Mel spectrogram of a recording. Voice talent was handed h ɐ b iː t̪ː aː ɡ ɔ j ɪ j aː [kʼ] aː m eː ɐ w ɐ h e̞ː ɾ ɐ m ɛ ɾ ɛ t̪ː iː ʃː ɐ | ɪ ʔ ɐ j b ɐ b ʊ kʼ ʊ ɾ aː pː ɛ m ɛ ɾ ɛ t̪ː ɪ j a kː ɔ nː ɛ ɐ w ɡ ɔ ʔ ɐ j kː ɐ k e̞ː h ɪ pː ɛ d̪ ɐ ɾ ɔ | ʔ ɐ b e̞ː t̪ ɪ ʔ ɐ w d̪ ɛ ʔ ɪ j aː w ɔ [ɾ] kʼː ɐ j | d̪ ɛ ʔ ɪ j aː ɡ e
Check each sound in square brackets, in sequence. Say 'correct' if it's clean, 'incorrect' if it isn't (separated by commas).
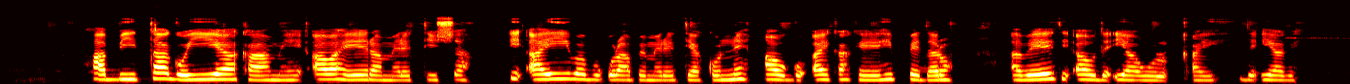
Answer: incorrect, incorrect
